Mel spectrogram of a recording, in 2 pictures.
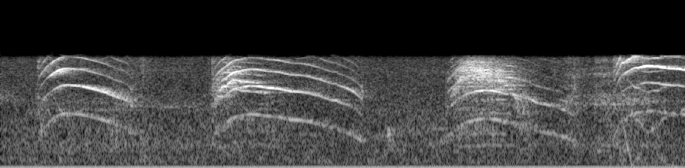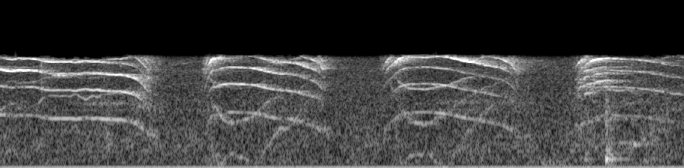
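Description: Newborn kitten mewing over and over: about seven high, thin cries that rise and then fall in pitch, with a longer cry about four seconds in.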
